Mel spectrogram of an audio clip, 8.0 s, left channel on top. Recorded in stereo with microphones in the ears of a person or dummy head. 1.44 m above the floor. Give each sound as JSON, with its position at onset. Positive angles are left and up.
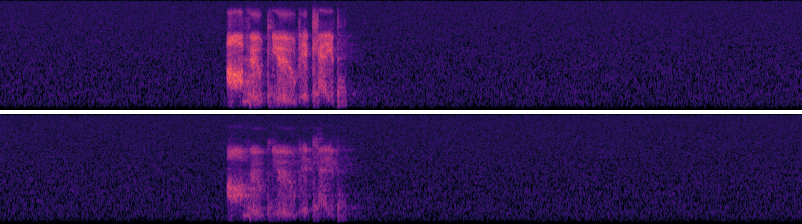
{"t": 2.3, "sound": "whispering", "side_deg": 65, "distance_m": 0.6}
